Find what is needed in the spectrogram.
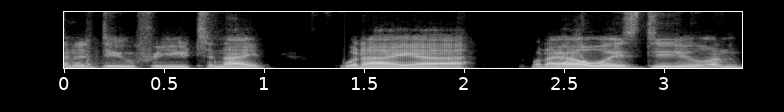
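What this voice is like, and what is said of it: Usual voice. Nothing is said of it.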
